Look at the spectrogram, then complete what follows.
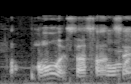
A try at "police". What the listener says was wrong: the emphasis on the wrong syllable.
